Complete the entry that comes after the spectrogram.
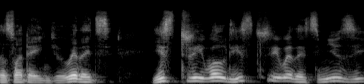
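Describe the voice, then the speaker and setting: A man at a medium pitch with a dark, mellow tone and lively intonation, at a fairly quick pace over a quiet background. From Zimbabwe. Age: 50s. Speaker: music producer and guitarist. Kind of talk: interview conversation.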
